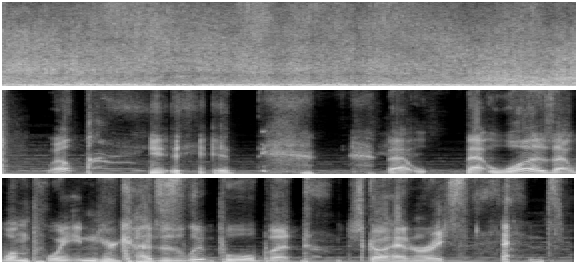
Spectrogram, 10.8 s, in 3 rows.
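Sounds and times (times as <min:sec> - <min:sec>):
blaze rifle sound effect, roaring rush of fiery noise: 0:00.0 - 0:04.0
laughter: 0:03.9 - 0:06.2, 0:08.9 - 0:10.7
speech: 0:04.0 - 0:10.7.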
